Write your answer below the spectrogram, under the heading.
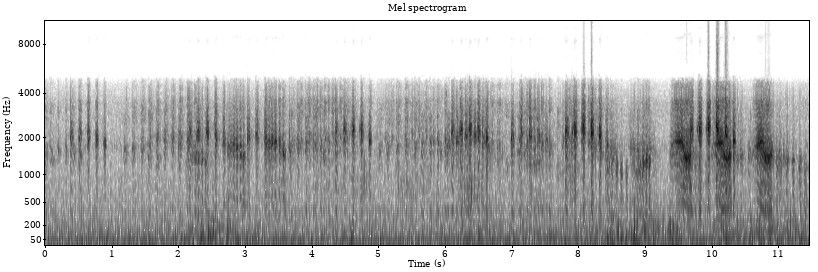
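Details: Water frogs, said to be green frogs, give loud rattling croaks of rapid pulses, rising and falling in bursts; water frog.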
